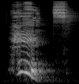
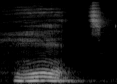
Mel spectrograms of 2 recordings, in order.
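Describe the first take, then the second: First: The word is said with excited, lively energy. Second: The word is said very slowly and drawn out. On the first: "Let's do it in an excited voice" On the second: "Let's do it in slow-mo"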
